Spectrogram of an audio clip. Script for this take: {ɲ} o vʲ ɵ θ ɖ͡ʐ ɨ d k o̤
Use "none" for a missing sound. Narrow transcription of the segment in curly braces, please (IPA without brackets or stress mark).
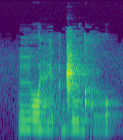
ɲ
